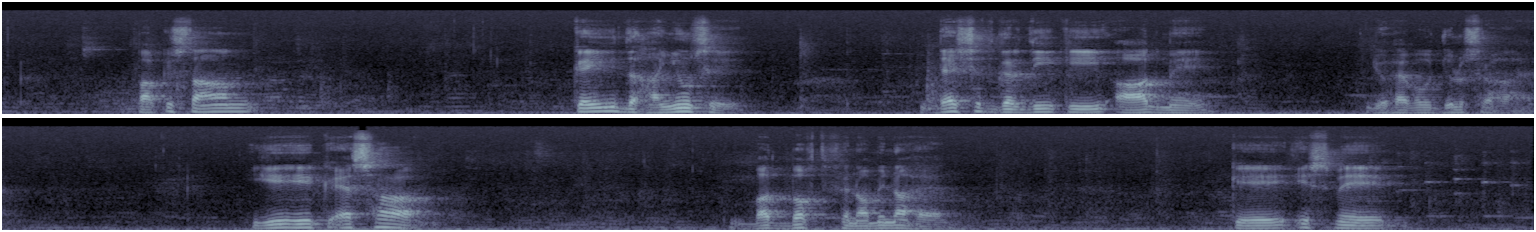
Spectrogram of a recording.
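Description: A middle-aged man speaks calmly into microphones, in short bursts with pauses.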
